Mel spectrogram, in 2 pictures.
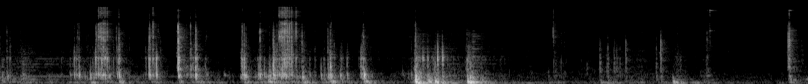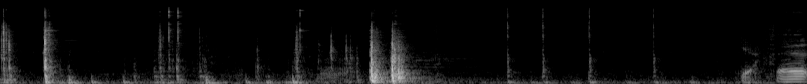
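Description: Chainsaw parts being tightened back up during a repair, a run of irregular metallic clicks, ratcheting and clanks from tools and parts, with some louder knocks, heard up close.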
